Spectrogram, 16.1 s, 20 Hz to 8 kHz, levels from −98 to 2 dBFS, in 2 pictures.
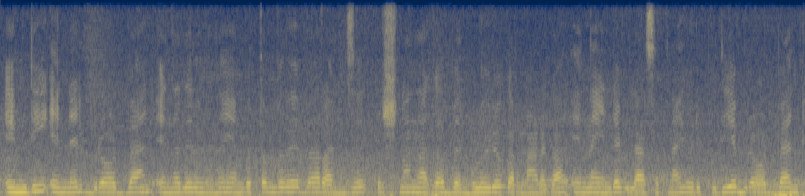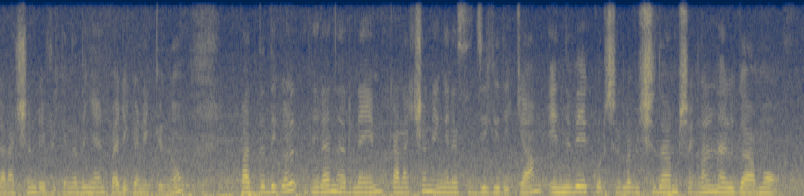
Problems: constant background noise, low volume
